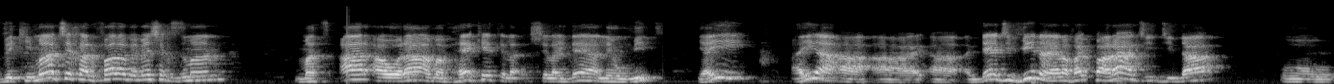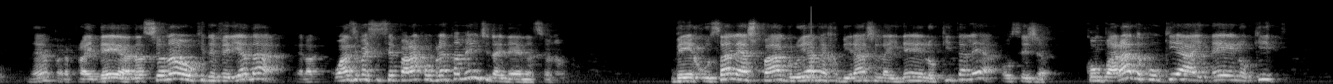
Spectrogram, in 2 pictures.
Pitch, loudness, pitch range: 190 Hz, -16 LUFS, 145-225 Hz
